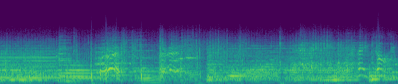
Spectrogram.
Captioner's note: Jonsey yelps and falls; metallic scraping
